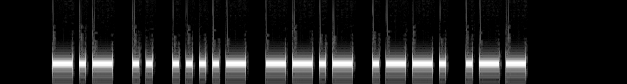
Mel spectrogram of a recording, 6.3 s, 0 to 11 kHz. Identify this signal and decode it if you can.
Morse code, heard as a keyed tone, about 18 wpm, 700 Hz. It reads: KI4QPW
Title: Speed Racing - USA Call Signs 15wpm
